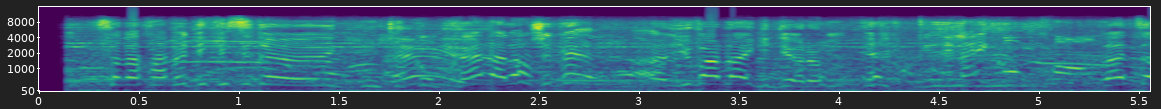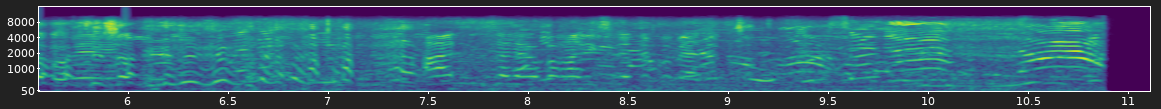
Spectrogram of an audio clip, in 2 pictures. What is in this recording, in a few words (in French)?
turc; La Cage aux Ours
